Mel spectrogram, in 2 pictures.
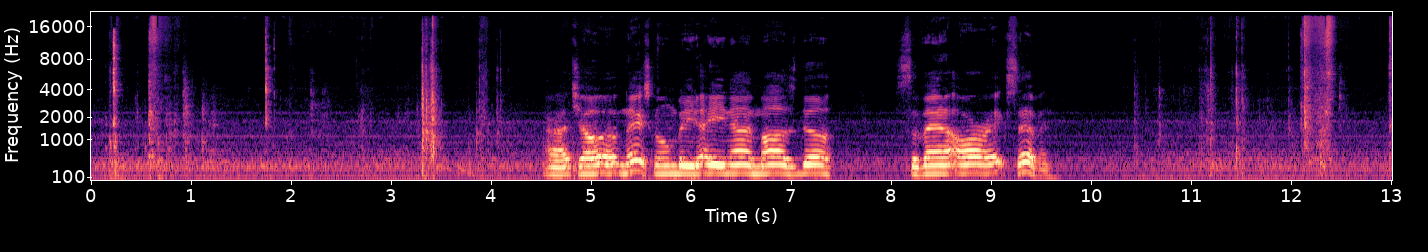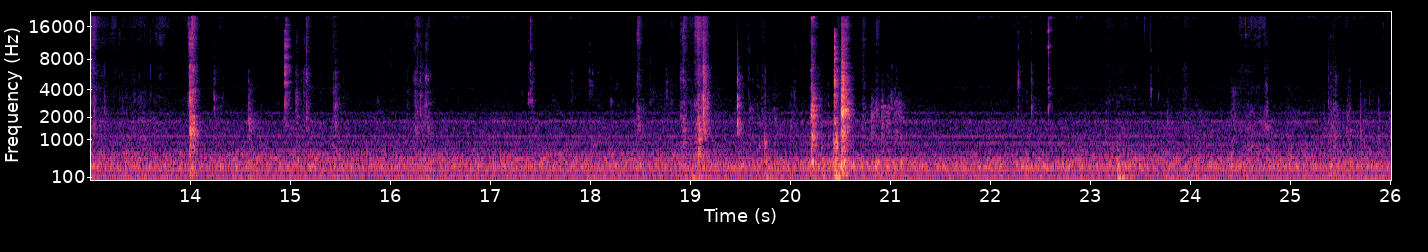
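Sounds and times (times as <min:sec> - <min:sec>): steady low hum: 0:00.0 - 0:26.0
plastic packaging snapping and crinkling: 0:10.4 - 0:16.5, 0:17.3 - 0:21.2.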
